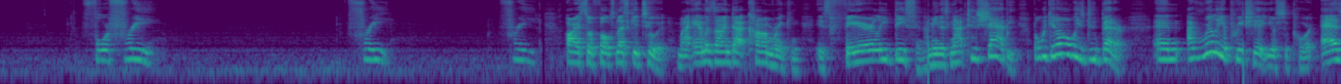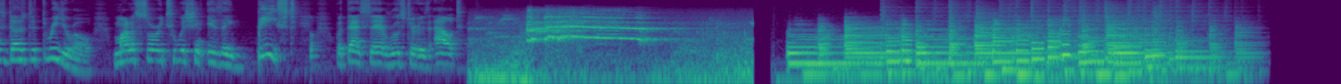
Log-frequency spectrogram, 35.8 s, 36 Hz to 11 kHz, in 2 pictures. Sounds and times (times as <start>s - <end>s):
Crowing, cock-a-doodle-doo: 24.5s - 27.1s.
